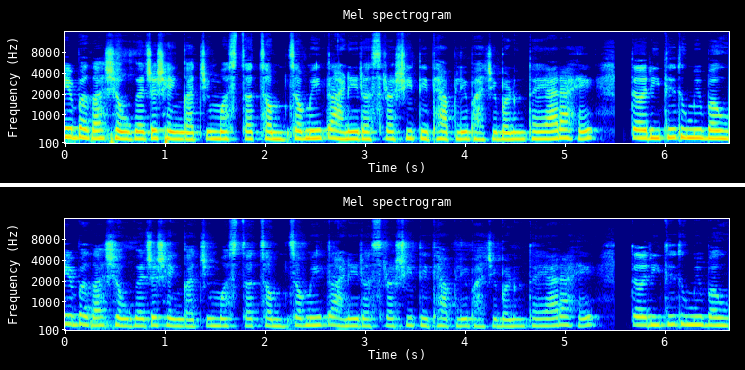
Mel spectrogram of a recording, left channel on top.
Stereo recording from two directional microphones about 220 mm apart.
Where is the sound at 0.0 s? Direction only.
45° left (ahead or behind).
